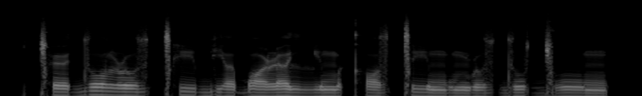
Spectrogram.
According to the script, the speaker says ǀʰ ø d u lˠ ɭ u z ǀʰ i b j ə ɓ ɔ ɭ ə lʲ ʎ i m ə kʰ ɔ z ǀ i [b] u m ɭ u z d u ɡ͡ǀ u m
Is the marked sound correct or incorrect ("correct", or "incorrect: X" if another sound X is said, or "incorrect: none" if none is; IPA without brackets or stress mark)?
incorrect: m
